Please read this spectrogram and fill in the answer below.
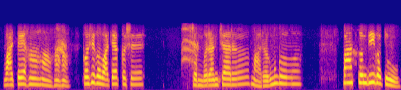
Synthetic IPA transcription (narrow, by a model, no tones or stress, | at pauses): ʋaʈeɦãɦãɦãɦã | kəɕ̬ekəʋaʈjakːəɕe | t͡ɕəmbəɾaɲt͡ɕaɾmaɾəɡməɡə | pãt͡skənd̪iɡət̪ũ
